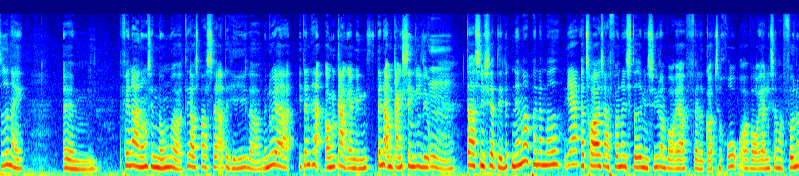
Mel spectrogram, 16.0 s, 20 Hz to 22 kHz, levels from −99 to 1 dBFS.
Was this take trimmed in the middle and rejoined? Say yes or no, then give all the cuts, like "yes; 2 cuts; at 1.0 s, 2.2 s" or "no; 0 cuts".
yes; 1 cut; at 7.4 s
